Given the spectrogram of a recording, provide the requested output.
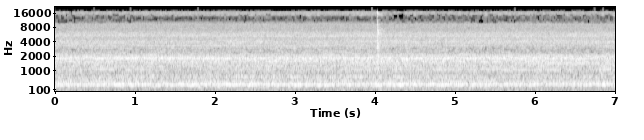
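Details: Hoover Decade Soft & Light Elite vacuum (owned since May 2024), first run after replacing 7-bladed fan impeller with 20-bladed upgrade, bearings greased: steady motor whine at one pitch with constant airy rush, no rattle or rub; mostly quieter, still a little loud.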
